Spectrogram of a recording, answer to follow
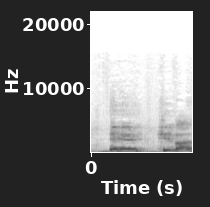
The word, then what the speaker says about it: Hyvä: Hyvä. This is like a Hyvä. Like the U with dots. This is in Finnish the same like the U with dots. Okay. So it's hyvä.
